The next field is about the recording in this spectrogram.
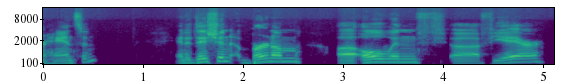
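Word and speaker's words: Olwen Fouéré: in addition burnham uh olwen fier i believe is how you pronounce her name from mandy um i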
